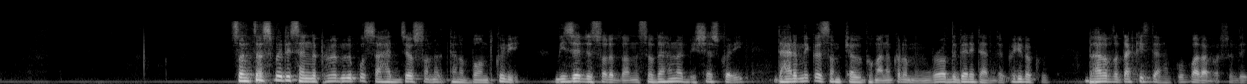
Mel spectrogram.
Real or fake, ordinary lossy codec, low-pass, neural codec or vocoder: fake; none; none; codec, 16 kHz, 0.5 kbps, X-Codec, HuBERT features, trained on balanced general audio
